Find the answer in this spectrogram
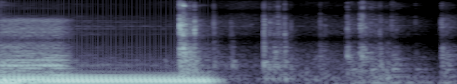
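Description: Cartoon background music: a held, distorted electric guitar and bass chord that cuts off about a second in, followed by a few faint short clicks.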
